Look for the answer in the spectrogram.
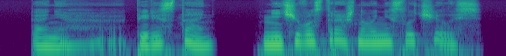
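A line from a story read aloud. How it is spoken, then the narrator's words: Quiet, bewildered. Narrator (Russian): негромко и растерянно сказал он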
